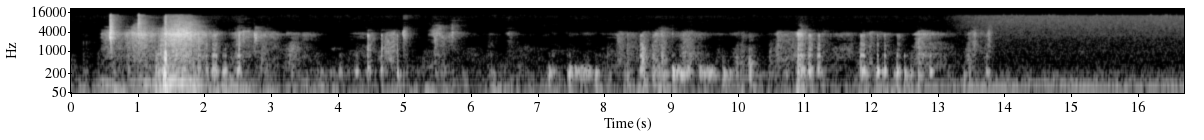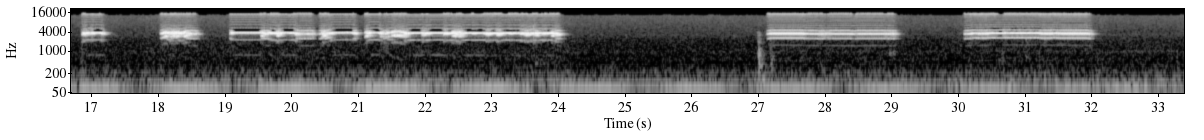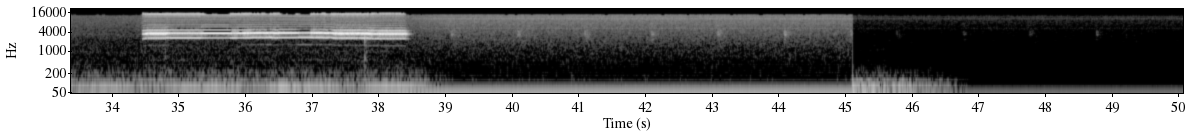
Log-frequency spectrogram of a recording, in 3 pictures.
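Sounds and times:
shrill electronic alarm beeps: 16.9s - 17.3s, 18.0s - 24.2s, 27.1s - 29.2s, 30.1s - 32.1s, 34.4s - 38.6s
warbling alarm tone: 18.0s - 24.2s, 27.2s - 29.2s, 30.1s - 32.1s, 34.5s - 38.6s.

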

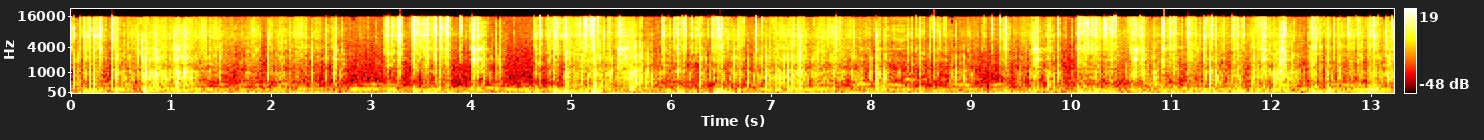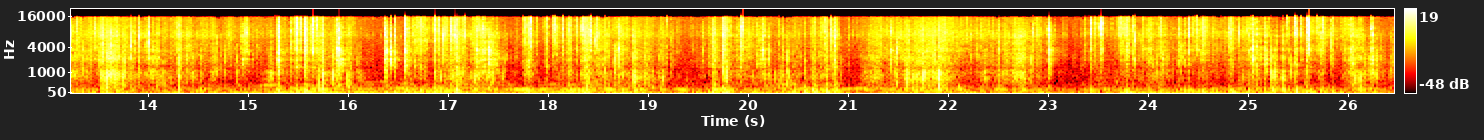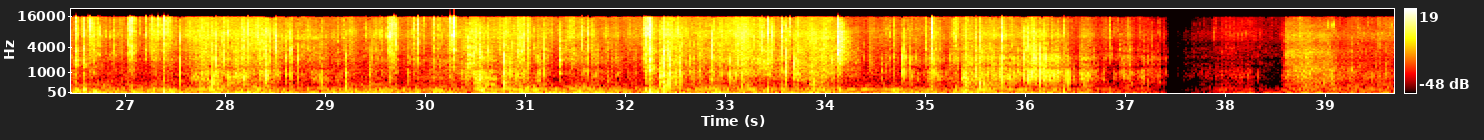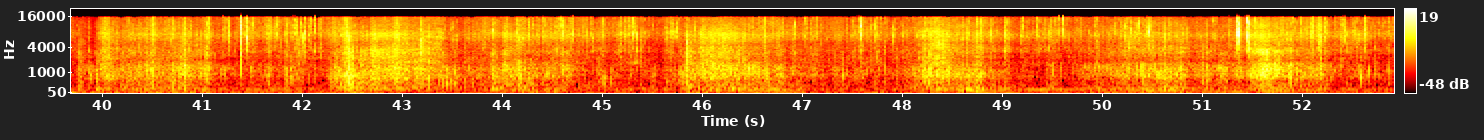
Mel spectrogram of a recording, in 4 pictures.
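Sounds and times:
knife cutting crumbly soap: 0.0s - 37.3s
hands crumbling soap shavings: 0.0s - 37.5s, 38.2s - 52.9s.

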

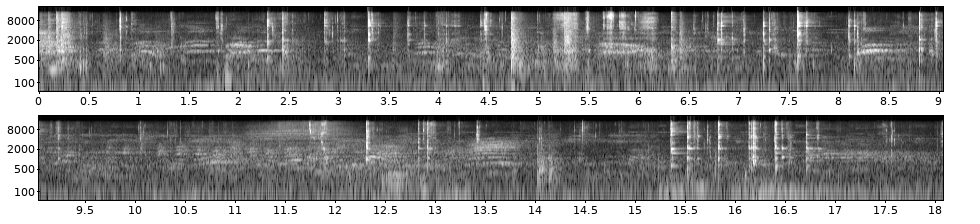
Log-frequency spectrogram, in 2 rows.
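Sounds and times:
utensils clinking against metal bowls: 0.0s - 10.9s, 11.5s - 18.0s
noodle slurping: 11.2s - 13.2s.

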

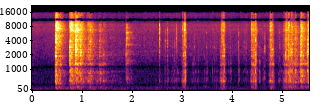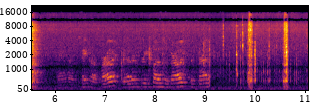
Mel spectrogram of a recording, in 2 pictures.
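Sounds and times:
wooden spoon scraping skillet: 9.1s - 11.0s.

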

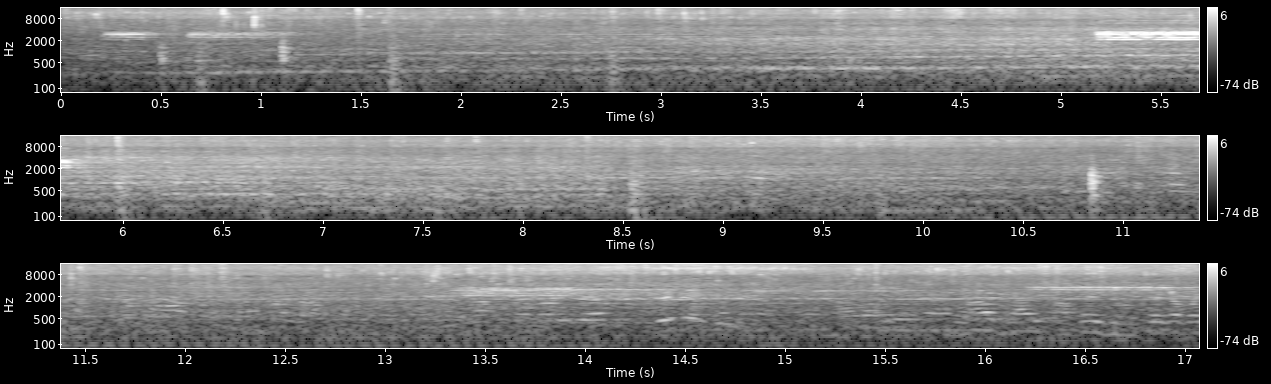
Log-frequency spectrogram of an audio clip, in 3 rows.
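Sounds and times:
vehicle engine passing: 0.9s - 10.7s.

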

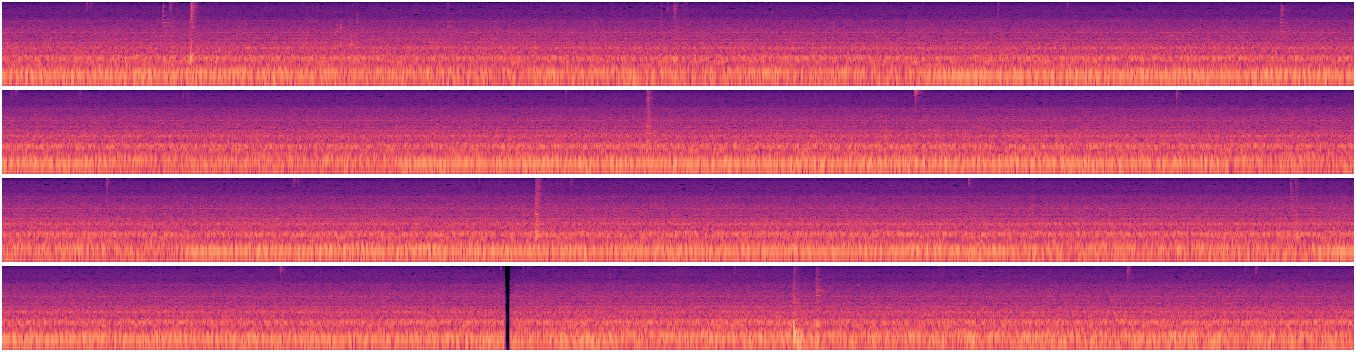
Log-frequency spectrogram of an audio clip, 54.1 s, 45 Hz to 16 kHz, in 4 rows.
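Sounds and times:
range hood fan humming: 0.0s - 54.0s.

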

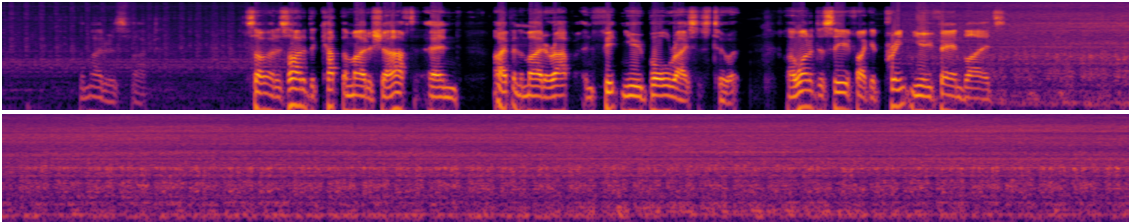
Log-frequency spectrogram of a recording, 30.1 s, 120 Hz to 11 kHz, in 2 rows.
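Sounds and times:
printer fans and motors whirring: 0.0s - 3.8s, 11.9s - 30.0s.

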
